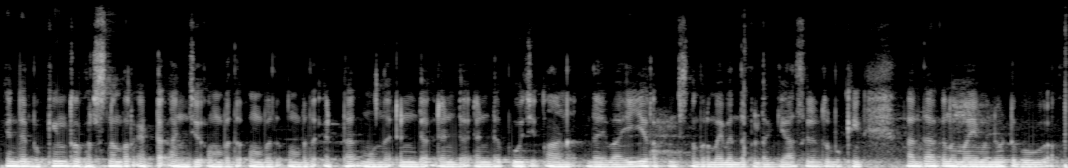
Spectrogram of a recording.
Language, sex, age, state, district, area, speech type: Malayalam, male, 18-30, Kerala, Idukki, rural, read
